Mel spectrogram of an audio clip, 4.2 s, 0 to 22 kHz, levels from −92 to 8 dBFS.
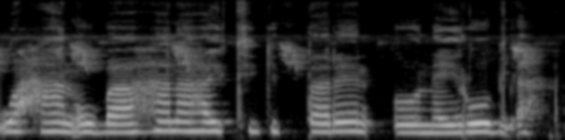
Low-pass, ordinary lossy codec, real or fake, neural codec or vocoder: none; none; real; none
